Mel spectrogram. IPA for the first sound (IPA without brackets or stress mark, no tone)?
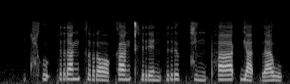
t͡ɕʰ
